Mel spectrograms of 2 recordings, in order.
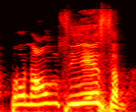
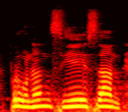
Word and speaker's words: pronunciation: प्रोनाउंसिएशन को शब्द होता ही नहीं है, ये प्रोनाउंसिएशन नहीं होता है। होता क्या, क्योंकि ION लगा हुआ शब्द नाउन होता है। ये शब्द पता क्या होता है, प्रोनाउंसिएशन, PRONUN, यहाँ NOUN है ना, ये होता है NUN, प्रोनन, CIATION, प्रोनंसिएशन, इसको बोलते हैं उच्चारण।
